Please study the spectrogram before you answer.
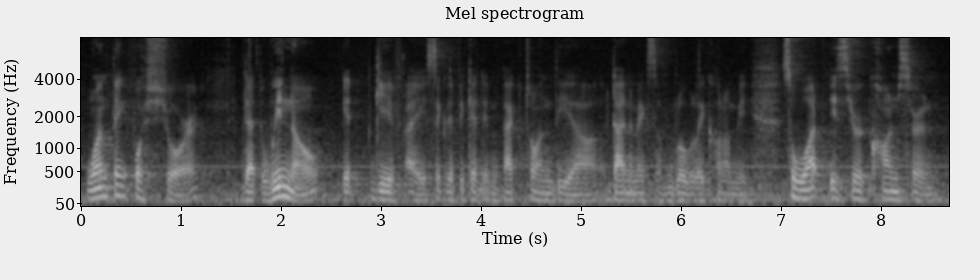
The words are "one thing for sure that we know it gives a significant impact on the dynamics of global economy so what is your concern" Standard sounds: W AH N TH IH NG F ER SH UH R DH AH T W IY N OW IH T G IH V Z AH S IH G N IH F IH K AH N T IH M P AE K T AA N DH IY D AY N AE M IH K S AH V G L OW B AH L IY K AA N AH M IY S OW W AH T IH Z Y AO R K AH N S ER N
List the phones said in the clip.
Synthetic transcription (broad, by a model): W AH N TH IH NG F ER SH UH R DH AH T W IY N OW IH T G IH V AH S IH G N IH F IH K AH N T IH M P AE K T AA N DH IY D AY N AE M IH K S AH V G L OW B AH L IY K AA N AH M IY S OW W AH T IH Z Y AO R K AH N S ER N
